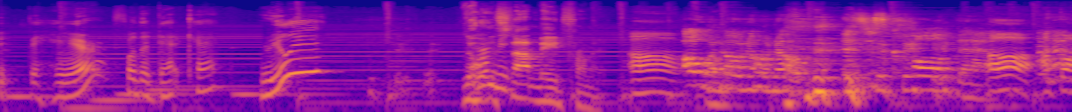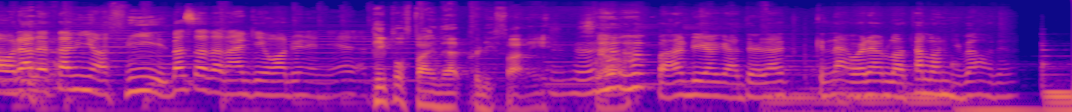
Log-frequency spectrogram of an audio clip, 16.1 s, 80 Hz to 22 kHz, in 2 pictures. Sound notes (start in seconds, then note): 2.7 gentle music; 9.5 speaking in foreign language; 12.5 speaking in foreign language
